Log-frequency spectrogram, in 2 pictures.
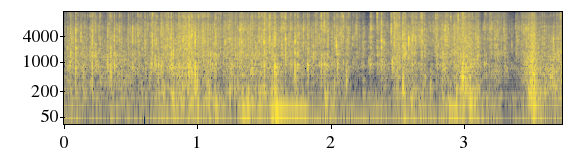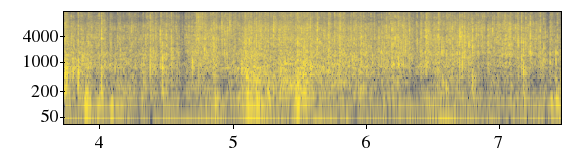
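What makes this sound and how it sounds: A clear plastic air-cushion packaging film strip lying on a table is pressed and rubbed with the fingertips of both hands. It produces continuous, dense, bright crinkling with sharp crackles, and almost no low end.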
